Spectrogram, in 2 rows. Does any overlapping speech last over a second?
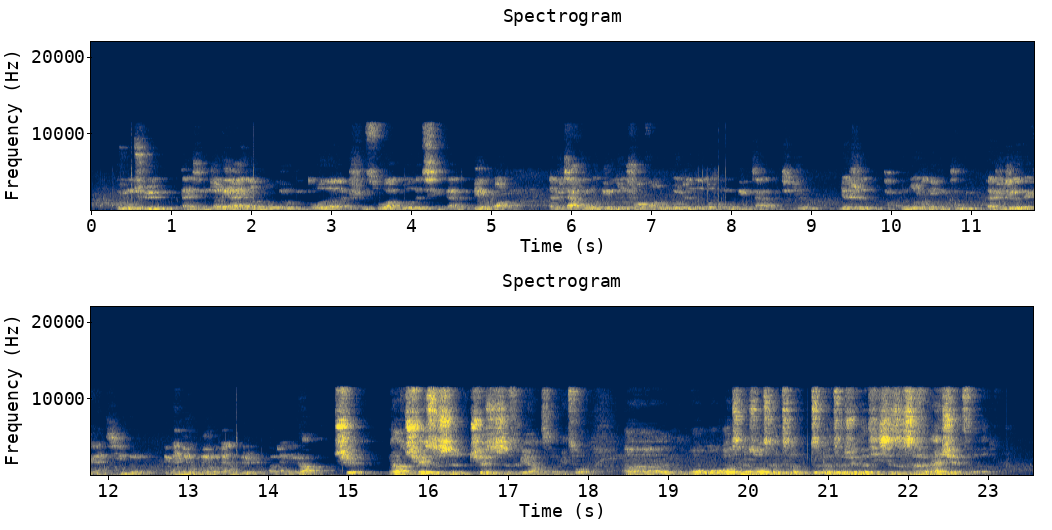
No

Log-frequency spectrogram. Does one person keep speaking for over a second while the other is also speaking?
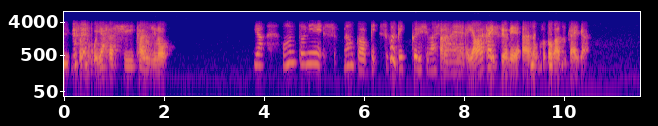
No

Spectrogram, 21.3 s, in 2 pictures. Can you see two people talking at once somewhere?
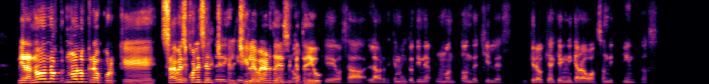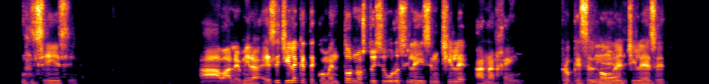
Yes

